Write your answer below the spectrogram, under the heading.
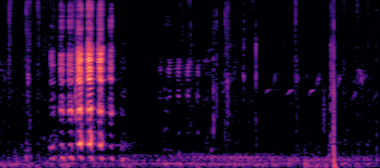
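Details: Baby Pygmy goat at play, one loud wavering bleat pulsing in quick beats for about half a second, followed by softer background noise and a sharp knock.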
